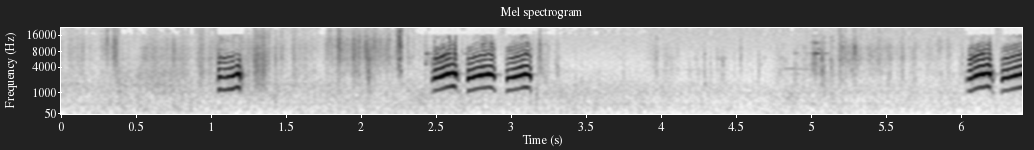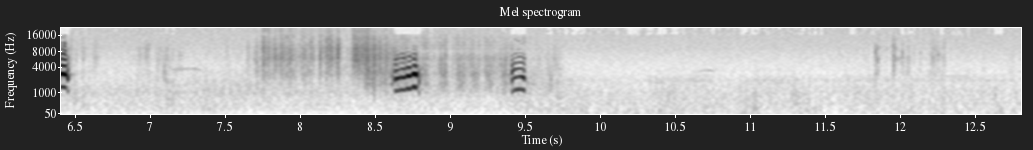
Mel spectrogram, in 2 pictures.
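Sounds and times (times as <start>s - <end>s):
red knot Calidris canutus roselaari calling: 1.0s - 1.4s, 2.4s - 3.2s, 6.0s - 6.5s, 8.6s - 8.9s.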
